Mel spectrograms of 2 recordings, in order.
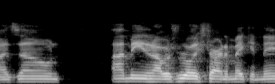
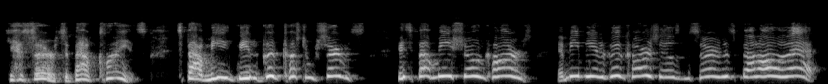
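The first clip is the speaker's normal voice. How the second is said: put-on much higher-pitched, earnest young salesman rattling off answers; eager nervous kid. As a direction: overeager rookie trying to impress the boss. Nervous young self answering boss.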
